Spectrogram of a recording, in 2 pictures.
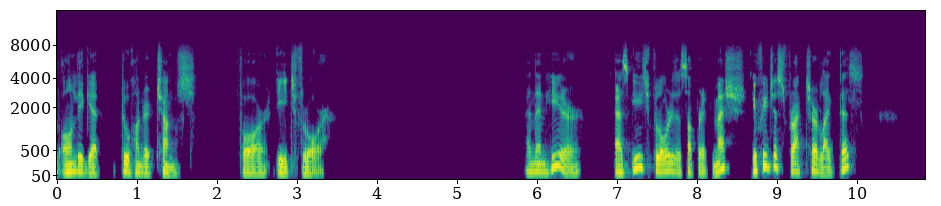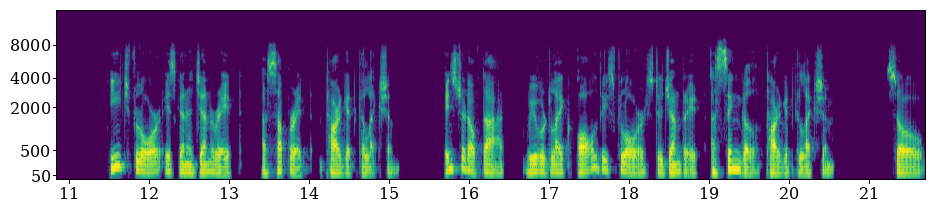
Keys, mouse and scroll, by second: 0.1-0.9 middle drag, 4.2-7.4 scroll down 2, 13.6-14.3 scroll up 1, 14.3-16.7 scroll up 1, 20.0-21.7 scroll down 1.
